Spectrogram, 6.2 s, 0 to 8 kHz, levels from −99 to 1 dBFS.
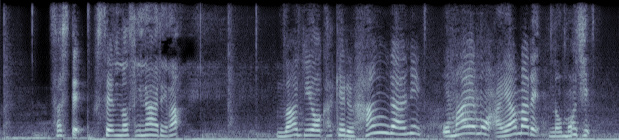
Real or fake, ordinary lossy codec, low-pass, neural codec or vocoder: fake; none; none; codec, 16 kHz, 2 kbps, X-Codec, WavLM features, trained on Multilingual LibriSpeech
